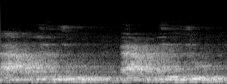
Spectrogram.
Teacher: dia di ujung lidah, ujung lidah ya menyentuh ujung gigi seri atas. Jadi lidah supaya menyentuh lidah itu bukan ini ya, bukan dia dimasuk ke dalam sedikit sehingga supaya tersentuh ujung lidah ini dengan ujung gigi di atas dikeluarkan dia dari saraknya supaya dia tergigit. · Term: zal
